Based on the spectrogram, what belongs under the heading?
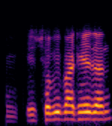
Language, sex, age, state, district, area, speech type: Bengali, male, 30-45, West Bengal, Paschim Medinipur, rural, conversation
